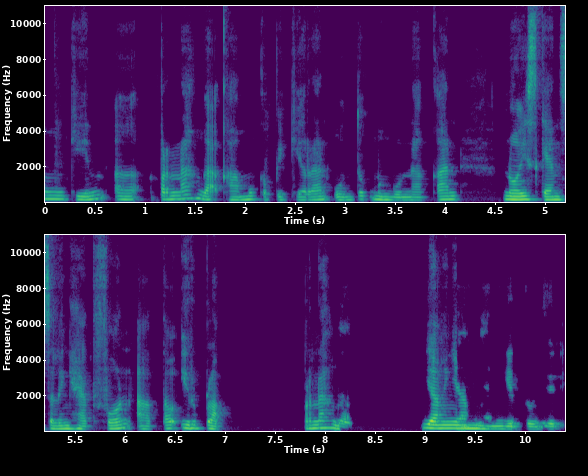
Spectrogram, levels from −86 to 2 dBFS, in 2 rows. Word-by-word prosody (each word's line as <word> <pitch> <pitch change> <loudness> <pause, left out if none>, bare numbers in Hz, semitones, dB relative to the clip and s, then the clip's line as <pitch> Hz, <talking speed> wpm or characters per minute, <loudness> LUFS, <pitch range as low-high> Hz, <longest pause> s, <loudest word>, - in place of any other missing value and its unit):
mungkin, 190 -4 -1 0.3
eee, 170 -1 -2 0.2
pernah 190 +3 -1
nggak 175 -7 -1
kamu 160 +2 -2
kepikiran 160 0 -6 0.2
untuk 155 +5 -6
menggunakan 150 +1 -2 0.6
noise 175 0 +7
cancelling 165 -1 +2
headphone 165 +4 0 0.2
atau 150 +5 -3
earplug? 185 -2 +1 0.8
Pernah 185 +2 +2
nggak? 185 - 0 0.8
Yang 185 -1 +10
nyaman 175 -4 +4 0.2
gitu 145 0 -3 0.2
jadi. 145 -1 -3
170 Hz, 110 wpm, -25 LUFS, 155-185 Hz, 0.8 s, Yang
